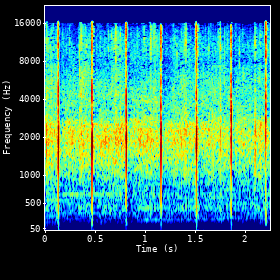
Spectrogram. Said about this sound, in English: Can we give these four individuals that raise their hand a huge round of applause? Yeah.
